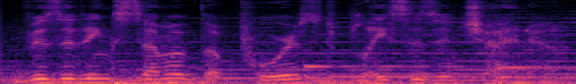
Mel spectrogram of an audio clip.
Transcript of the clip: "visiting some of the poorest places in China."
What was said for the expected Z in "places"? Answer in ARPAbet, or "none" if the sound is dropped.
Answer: Z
